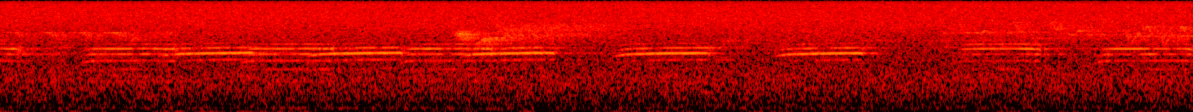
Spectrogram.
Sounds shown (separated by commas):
warbler song, Pacific Wren song, Red-breasted Nuthatch song, Spotted Towhee song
